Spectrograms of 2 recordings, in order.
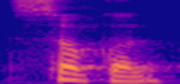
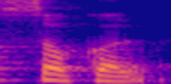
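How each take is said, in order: The two takes are said the same way.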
